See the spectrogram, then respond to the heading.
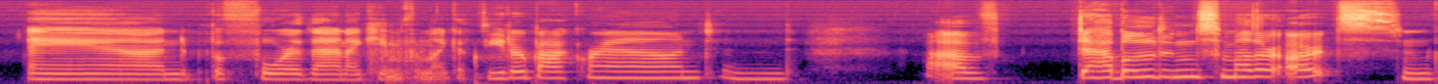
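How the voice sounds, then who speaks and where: In a very clean recording with a silent background, a woman with a normal speaking voice talks at a fairly slow pace, her fairly high pitch showing ordinary variation. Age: 20s. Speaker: actor and filmmaker. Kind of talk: podcast interview. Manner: casual, frequent fillers.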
